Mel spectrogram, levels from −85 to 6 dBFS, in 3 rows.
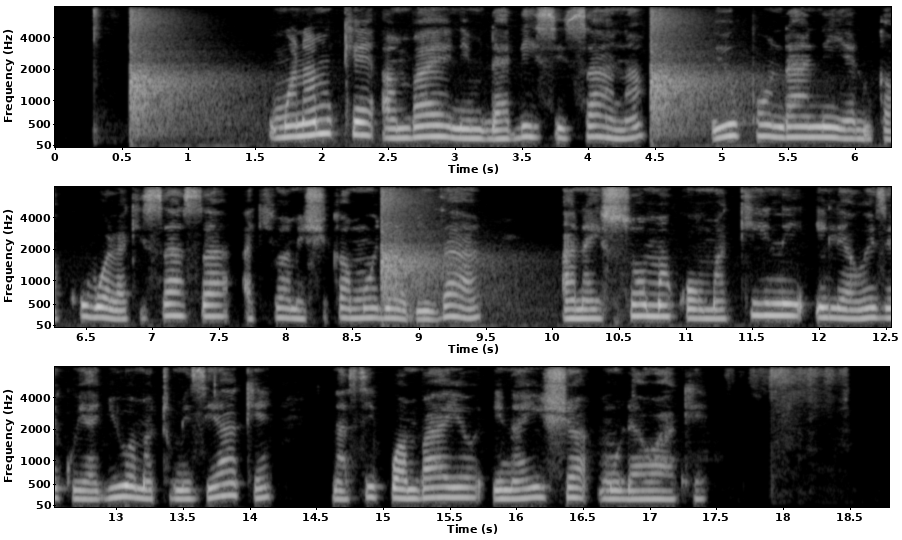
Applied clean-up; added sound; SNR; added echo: none; Clapping; 11 dB; none.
